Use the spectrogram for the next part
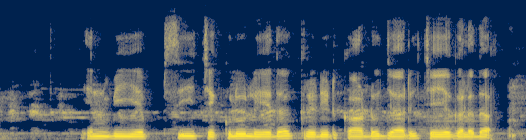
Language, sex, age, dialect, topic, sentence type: Telugu, male, 36-40, Telangana, banking, question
